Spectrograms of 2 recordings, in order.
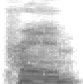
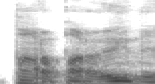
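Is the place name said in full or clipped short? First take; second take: clipped; full. First: The name is clipped to one short syllable. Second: All syllables of the name are said fully. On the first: The speaker calls it wrong. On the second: The speaker calls it right.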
